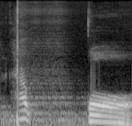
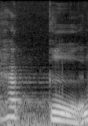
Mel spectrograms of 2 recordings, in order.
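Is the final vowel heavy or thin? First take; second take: heavy; thin. First: The final bounce is heavy, ending in 'o'. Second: The final bounce is thin, ending in 'e'. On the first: The speaker calls it right. "tebalkanlah ketika dia memantul" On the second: The speaker calls it wrong. "bukan haqqe"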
